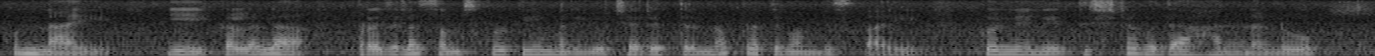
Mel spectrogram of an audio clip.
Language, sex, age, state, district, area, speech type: Telugu, female, 45-60, Andhra Pradesh, Konaseema, rural, spontaneous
